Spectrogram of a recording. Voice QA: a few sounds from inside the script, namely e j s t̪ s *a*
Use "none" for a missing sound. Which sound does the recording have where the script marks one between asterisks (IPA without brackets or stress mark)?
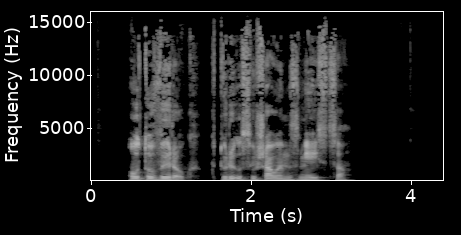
a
